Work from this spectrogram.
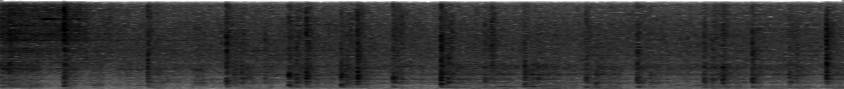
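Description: Onion dropped into hot oil for a Bengali snake gourd stir-fry, giving a steady close sizzle with repeated spatula stirs and scrapes clicking against the pan throughout.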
